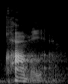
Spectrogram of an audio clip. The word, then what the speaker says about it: Kamala: It's just like Pamela, but with a K. Kamala.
